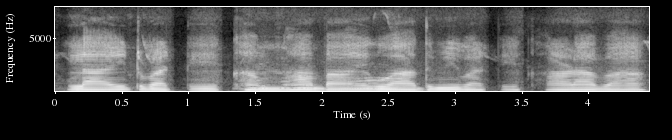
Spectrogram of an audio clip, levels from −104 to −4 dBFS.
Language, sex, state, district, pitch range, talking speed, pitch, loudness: Bhojpuri, female, Uttar Pradesh, Gorakhpur, 150-155 Hz, 135 wpm, 155 Hz, -17 LUFS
